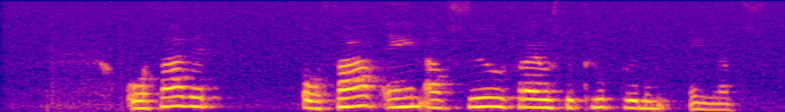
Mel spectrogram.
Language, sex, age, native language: Icelandic, female, 40-49, Icelandic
